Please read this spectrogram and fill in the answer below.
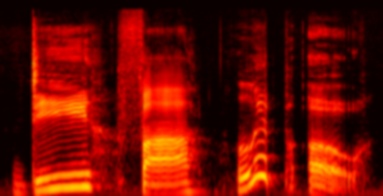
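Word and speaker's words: DeFilippo: in the Star Tribune just so we're all accustomed to saying D ha lip o defillippo john deuf g'd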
